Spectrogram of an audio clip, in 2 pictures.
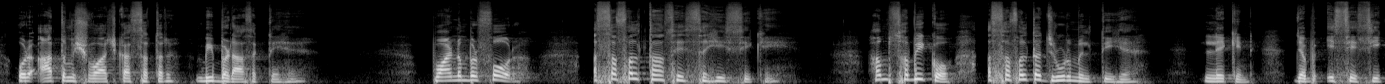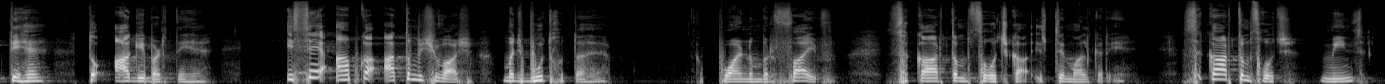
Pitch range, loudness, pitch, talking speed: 125-175 Hz, -16 LUFS, 145 Hz, 105 wpm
